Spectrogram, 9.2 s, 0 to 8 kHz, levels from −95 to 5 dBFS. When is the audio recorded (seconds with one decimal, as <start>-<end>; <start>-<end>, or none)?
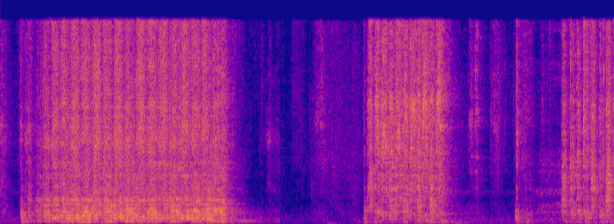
0.0-0.6; 3.5-9.2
